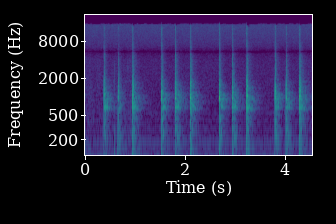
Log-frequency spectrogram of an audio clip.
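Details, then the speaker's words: Imitated left-sided S3 gallop at the apex, heard with the patient in left lateral decubitus: repeating groups of three sharp knocks, an extra third sound after the two heart sounds. "now here's the trick guys when you listen there's a left-sided s3 at the apex you place the patient on the left lateral decubitus position and you can hear this sound"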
